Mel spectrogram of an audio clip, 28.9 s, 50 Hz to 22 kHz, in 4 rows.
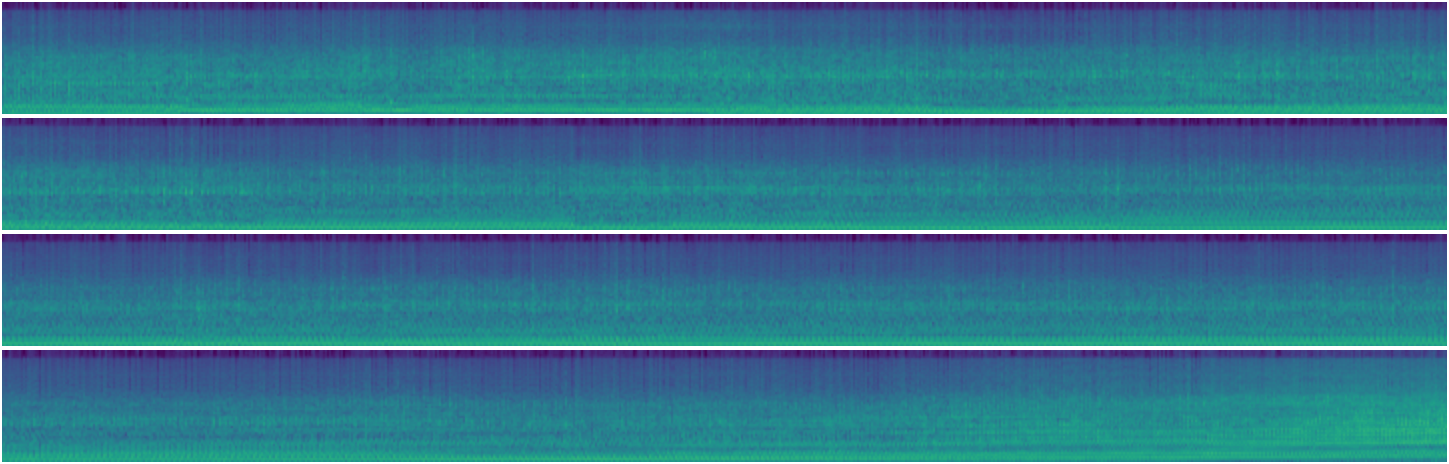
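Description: Ducati 1199 Panigale S's 1198 cc Superquadro L-twin engine running at highway speed, heard from the rider's seat. Its pitch dips sharply and recovers about five seconds in, holds steady for a long stretch, then climbs as the bike accelerates near the end.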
